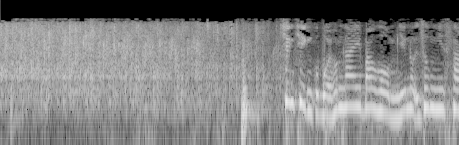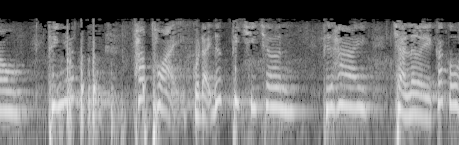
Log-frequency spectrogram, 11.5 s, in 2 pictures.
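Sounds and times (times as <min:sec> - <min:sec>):
crowd clapping: 0:00.0 - 0:03.6
speech: 0:03.6 - 0:06.8, 0:07.5 - 0:11.4.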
